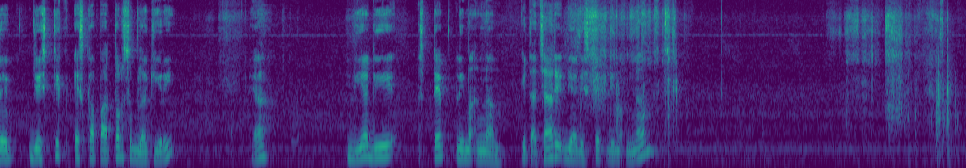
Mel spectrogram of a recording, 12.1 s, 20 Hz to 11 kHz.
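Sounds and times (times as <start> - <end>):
faint steady hum: 0.0 - 12.0
paper pages rustling: 7.0 - 8.6, 10.3 - 12.0.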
